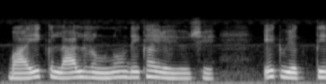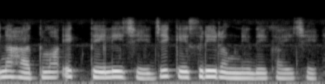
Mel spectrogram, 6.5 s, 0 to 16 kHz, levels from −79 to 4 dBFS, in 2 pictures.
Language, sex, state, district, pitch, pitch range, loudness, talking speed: Gujarati, female, Gujarat, Valsad, 210 Hz, 185-220 Hz, -14 LUFS, 155 wpm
